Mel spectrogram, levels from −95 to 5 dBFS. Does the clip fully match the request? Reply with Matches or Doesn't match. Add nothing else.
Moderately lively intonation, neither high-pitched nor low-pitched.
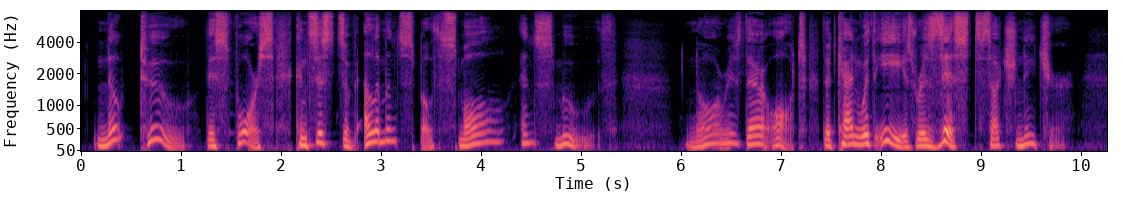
Doesn't match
